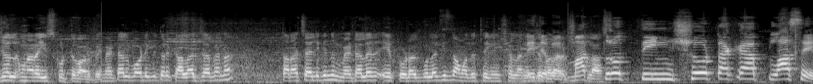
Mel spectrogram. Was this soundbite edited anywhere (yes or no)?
yes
